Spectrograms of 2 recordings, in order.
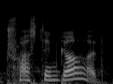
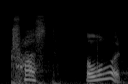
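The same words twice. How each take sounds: First: Hushed and slow, falling at the end; slow quiet sincere urging; slow soft plea. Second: Hushed, gentle, rising at the end; quiet heartfelt urging; soft plea. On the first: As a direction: draw it out gently, settling the point. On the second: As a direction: say it softly, like a tender encouragement. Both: Real, not acted. Softly urging listeners to trust.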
